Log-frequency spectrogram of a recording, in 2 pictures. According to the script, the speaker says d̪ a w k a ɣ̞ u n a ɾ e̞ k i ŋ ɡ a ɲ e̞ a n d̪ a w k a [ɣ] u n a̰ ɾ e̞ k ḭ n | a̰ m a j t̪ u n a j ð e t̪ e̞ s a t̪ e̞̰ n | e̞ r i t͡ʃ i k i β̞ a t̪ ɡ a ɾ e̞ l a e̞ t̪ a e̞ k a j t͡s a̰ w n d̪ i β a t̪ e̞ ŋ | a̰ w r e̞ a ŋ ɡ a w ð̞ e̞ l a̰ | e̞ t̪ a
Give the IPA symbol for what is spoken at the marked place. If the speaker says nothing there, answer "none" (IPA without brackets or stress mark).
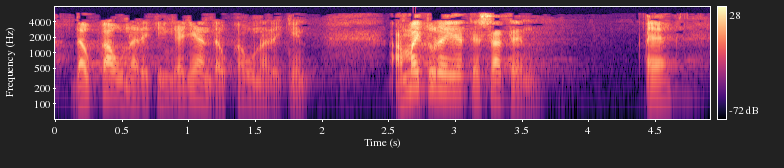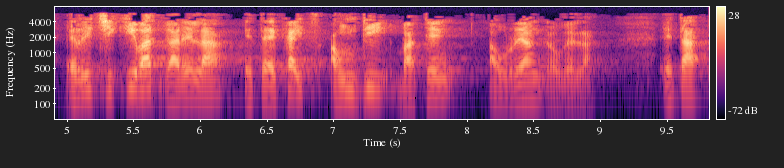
ɣ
